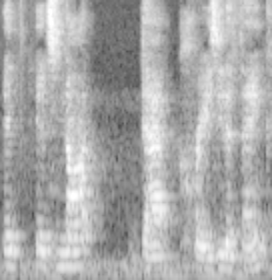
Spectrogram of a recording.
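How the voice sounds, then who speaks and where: Speaking with a slight Texan accent, a man talks at a fairly slow pace with fairly even intonation, amid audible room echo and noticeable background noise. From Texas. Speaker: sales business owner. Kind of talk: casual vlog monologue.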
